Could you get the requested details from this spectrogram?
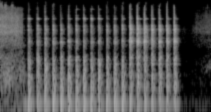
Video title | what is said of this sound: Как заменить подшипники в Samsung Digital Inverter | 短く優しく叩いて押し込みます。これで所定の位置になりました。叩く音が大きくなりました。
